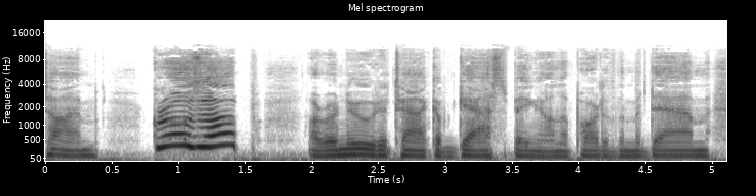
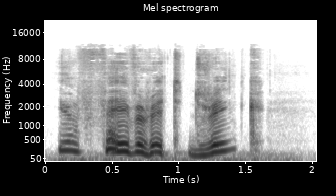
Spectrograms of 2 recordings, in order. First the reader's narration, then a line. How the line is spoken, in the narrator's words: coughing, gasping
